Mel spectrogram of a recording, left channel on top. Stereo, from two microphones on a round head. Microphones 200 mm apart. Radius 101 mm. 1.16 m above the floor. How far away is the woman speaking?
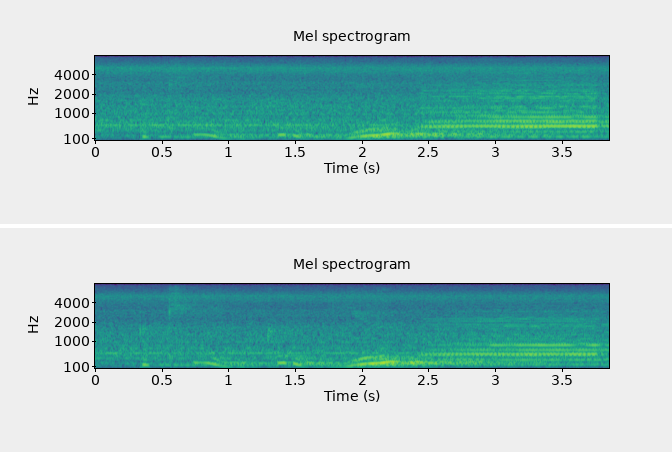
About 0.9 m.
